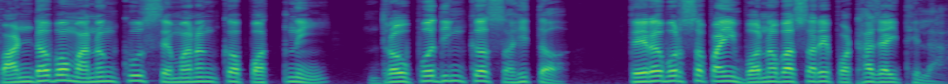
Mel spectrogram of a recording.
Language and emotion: Odia, neutral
